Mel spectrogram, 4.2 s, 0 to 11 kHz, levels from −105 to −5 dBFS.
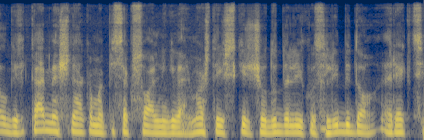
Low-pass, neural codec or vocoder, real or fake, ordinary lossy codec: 9.9 kHz; none; real; Opus, 64 kbps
